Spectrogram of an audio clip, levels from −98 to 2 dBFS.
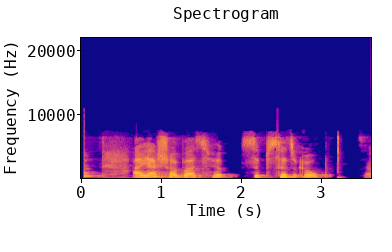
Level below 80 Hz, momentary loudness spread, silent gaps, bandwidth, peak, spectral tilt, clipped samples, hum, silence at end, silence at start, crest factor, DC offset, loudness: -56 dBFS; 16 LU; 3.37-3.45 s; 7.8 kHz; 0 dBFS; -3 dB/octave; under 0.1%; none; 0 s; 0.05 s; 18 dB; under 0.1%; -17 LUFS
